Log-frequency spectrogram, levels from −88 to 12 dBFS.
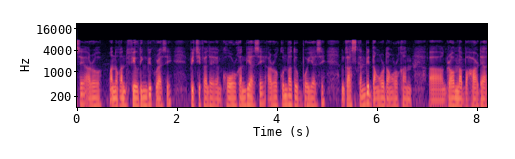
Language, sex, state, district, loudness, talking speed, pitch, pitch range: Nagamese, male, Nagaland, Dimapur, -20 LUFS, 220 wpm, 95 Hz, 90-100 Hz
